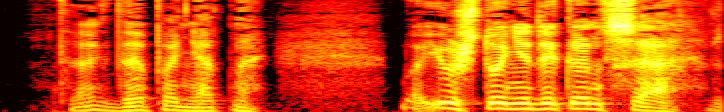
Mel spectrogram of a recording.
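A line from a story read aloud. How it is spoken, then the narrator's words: Sighing. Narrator (Russian): вздохнул правитель канцелярии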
